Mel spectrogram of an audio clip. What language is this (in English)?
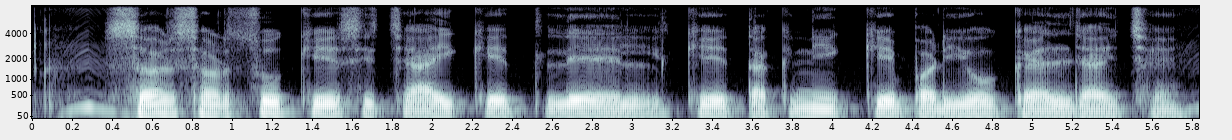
Maithili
